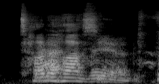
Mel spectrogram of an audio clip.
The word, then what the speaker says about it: Ta-Nehisi: I'm reading that it's pronounced Ta-Nehisi. Ta-Nehisi Coates.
